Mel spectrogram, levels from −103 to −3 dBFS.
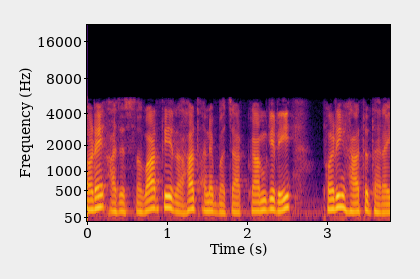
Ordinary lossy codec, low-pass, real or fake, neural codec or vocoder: none; 5.4 kHz; fake; codec, 16 kHz, 2 kbps, FunCodec, trained on LibriTTS, 25 frames a second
